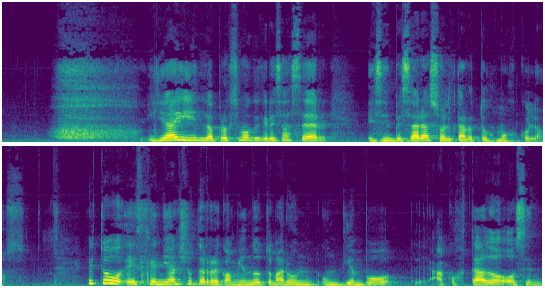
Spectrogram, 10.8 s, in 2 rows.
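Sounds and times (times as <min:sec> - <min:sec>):
deep breath during a relaxation exercise: 0:00.5 - 0:01.4
speech: 0:01.4 - 0:05.7, 0:06.3 - 0:10.8.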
